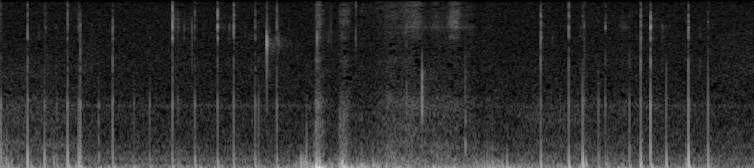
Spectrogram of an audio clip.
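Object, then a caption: Whole coconut in its fibrous shell. Long gel nails tap and scratch a whole, hand-sized brown hairy coconut with a hard fibrous shell. The result is a quick series of short, dry clicking taps over a low, hollow thud, mixed with soft scratching. A slightly louder knock lands partway through.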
